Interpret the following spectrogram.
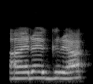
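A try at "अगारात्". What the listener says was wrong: there is a line on the letter here, it's long A. O ga is long A.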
